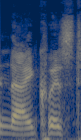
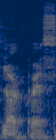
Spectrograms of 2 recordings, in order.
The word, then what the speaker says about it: Norquist: You guys You guys keep saying Nyquist. Whatever. It's Nor. I know, but someone is going to someone is going to say you said it wrong. So, I just want everyone to know we know it's Norquist.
